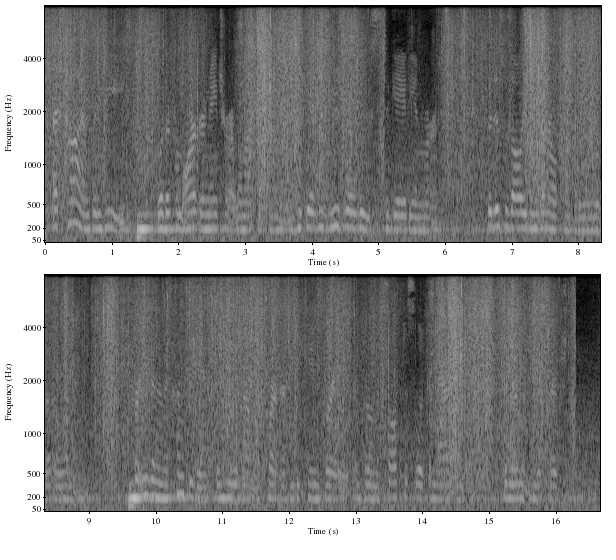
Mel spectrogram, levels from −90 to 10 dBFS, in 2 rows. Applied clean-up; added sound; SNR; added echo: none; Bowed string instrument + Wind; -4 dB; none.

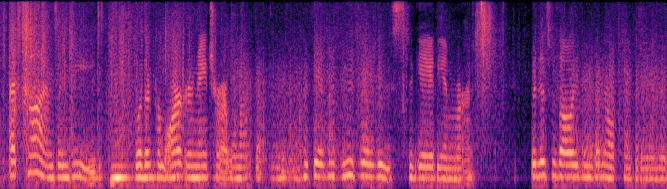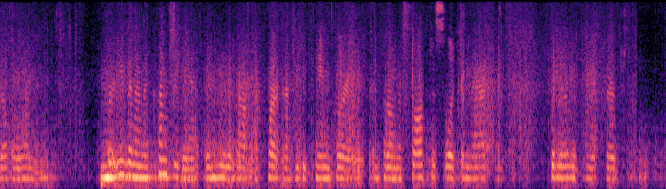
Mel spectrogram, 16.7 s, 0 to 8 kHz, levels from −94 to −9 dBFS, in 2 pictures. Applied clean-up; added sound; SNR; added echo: neural mask model RNNoise.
